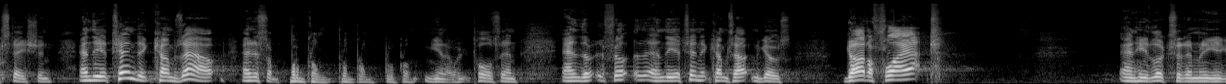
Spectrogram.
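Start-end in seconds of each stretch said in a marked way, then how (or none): 2.7-3.9 low, soft repeated booms; imitated thumping tire. Imitates flat-tired truck pulling in. 8.5-9.4 loud Southern station attendant; Southern accent. Retold or imitated. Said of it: "He's got a real Southern accent".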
